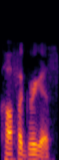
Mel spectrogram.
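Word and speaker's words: Cofagrigus: This is Kofagrigus.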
